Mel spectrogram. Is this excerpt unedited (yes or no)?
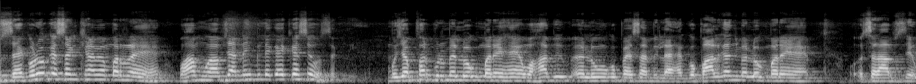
no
